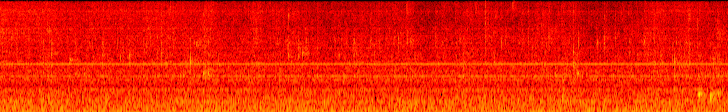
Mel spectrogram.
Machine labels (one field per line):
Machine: pump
